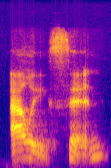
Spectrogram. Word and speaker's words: Allycin: is allison and my name is spelled absolutely bonkers it is a-l-l-y-c-i-n ali sin and uh allison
